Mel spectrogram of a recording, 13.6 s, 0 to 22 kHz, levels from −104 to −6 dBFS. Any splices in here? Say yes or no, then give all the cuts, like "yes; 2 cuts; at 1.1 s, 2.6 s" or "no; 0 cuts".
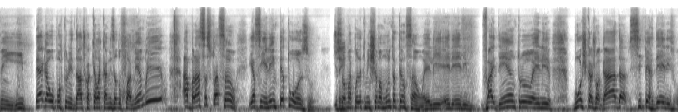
no; 0 cuts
